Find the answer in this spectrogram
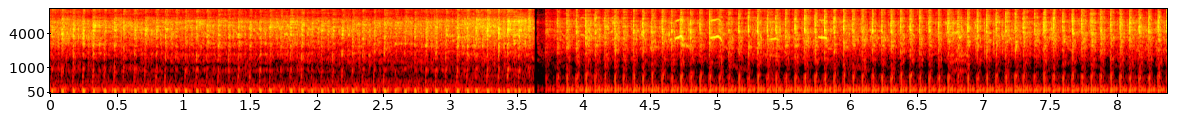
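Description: An engine running steadily with a rapid, even knocking beat that does not change. It drops out for a moment a little over three and a half seconds in.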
